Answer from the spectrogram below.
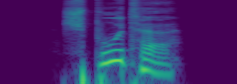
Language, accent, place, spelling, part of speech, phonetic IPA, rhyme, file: German, Germany, Berlin, spute, verb, [ˈʃpuːtə], -uːtə, De-spute.ogg
- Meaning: inflection of sputen: 1. first-person singular present 2. first/third-person singular subjunctive I 3. singular imperative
